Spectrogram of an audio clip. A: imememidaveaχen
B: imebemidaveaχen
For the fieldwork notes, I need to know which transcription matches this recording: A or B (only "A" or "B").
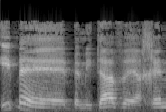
B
